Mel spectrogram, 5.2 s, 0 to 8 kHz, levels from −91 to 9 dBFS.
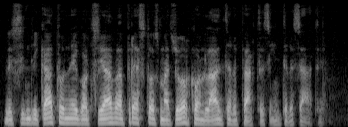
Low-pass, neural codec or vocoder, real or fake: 7.2 kHz; none; real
